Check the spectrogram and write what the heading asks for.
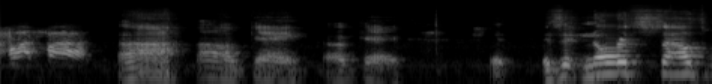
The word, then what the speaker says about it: Forfar: You're pronouncing that wrong, my man. It's Forfar.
